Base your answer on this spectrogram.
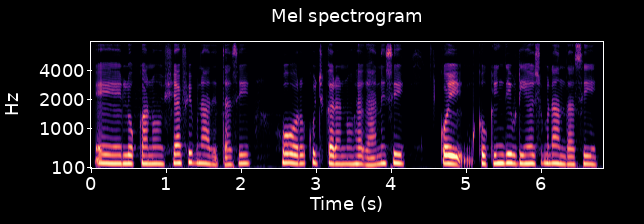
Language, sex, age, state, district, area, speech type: Punjabi, female, 45-60, Punjab, Tarn Taran, urban, spontaneous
